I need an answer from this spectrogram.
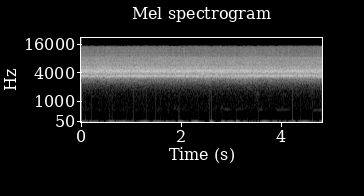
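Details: Cicadas, locally called Christmas beetles, sap-sucking insects on a tree, making a steady, dense, high-pitched rasping whine that never breaks, with faint clicks and soft short low notes beneath.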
